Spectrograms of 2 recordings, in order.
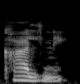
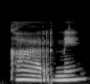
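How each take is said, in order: First: The sound before the n is an l. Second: The sound before the n is an r. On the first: The speaker calls it wrong. "dicen calne" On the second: The speaker calls it right. "en vez de decir carne"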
